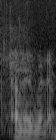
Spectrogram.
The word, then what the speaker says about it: aluminum: So aluminum and there is a reason why I gave the North American pronunciation of that because guess what we used to call aluminium. Aluminum.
